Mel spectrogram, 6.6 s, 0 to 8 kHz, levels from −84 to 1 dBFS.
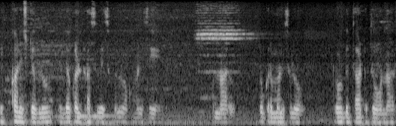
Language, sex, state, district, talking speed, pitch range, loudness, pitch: Telugu, male, Andhra Pradesh, Srikakulam, 125 wpm, 100-110 Hz, -22 LUFS, 105 Hz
